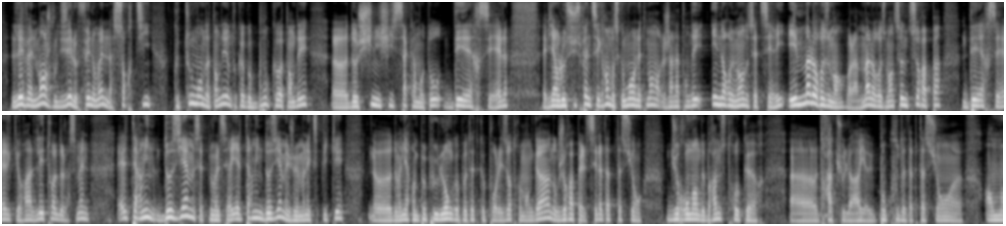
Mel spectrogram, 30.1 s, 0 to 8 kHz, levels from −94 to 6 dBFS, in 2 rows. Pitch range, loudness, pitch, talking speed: 120-170 Hz, -17 LUFS, 145 Hz, 205 wpm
